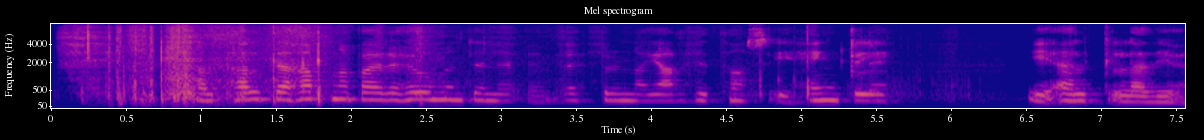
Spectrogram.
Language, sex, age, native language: Icelandic, female, 50-59, Icelandic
